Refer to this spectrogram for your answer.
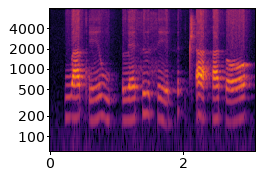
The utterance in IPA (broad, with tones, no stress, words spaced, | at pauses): wa˨˦tʼe˩˧˩w | lɛ˩˧˩sɯ˥˩se˧˩˧θ | t͡ʃʼa˧˩˧ha˩˧˩θ ɔ˨˦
